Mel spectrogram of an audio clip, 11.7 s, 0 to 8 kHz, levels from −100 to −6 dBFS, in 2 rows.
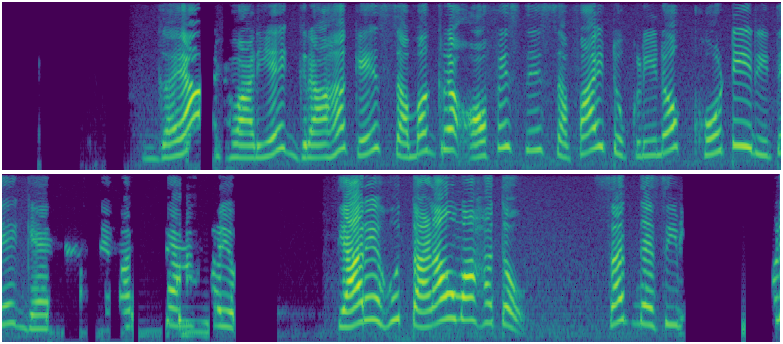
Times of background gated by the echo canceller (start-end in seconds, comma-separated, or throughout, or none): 0.00-1.00, 7.95-8.26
